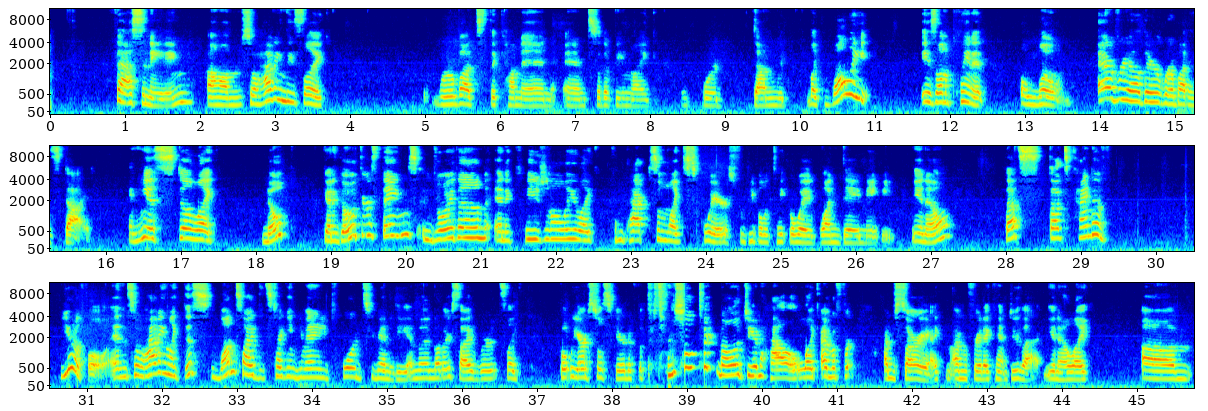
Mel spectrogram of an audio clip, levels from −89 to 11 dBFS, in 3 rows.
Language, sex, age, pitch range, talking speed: English, female, 20-39, 200-285 Hz, 145 wpm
